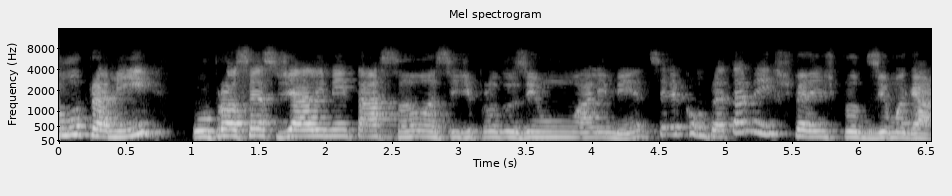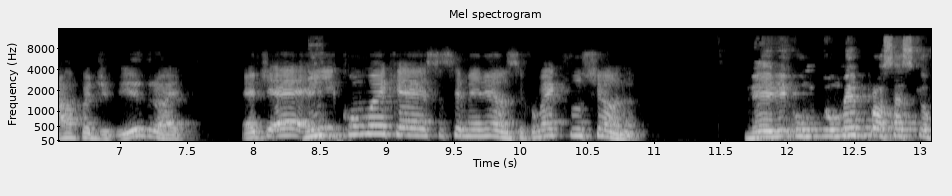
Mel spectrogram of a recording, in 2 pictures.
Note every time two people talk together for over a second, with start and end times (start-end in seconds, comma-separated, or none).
none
